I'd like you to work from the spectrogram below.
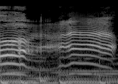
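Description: A baby cries in a short, loud, high wailing burst that wavers in pitch.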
